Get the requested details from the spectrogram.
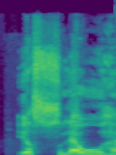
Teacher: کنتم هذه جہنم التي كنتم توعدون اصلوها اليوم بما كنتم تکفرون کلمت اصلوها میں حرف الالف کے نیچے زیر ہے تو ہمیں حمزہ کو ظاہر کرنا ہے، حمزہ کی ادائیگی حلق کے نیچے والی حصے سے ہے اور ہم حمزہ کو زیر سے پڑھیں گے۔ پھر حرف الصاد ہے لہذا ہمیں صاد کو بھاری آواز میں پڑھنا ہے۔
